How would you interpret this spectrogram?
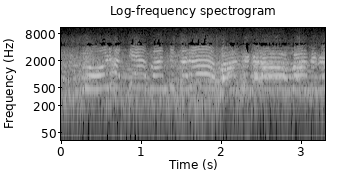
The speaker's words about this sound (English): Stop this cruel killing, shouts the crowd at a recent protest.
